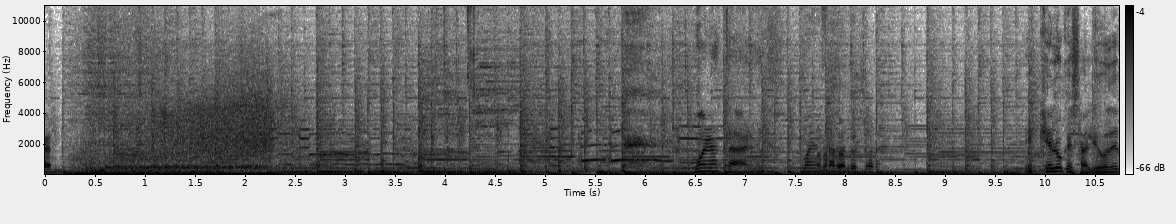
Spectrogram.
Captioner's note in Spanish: exhala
